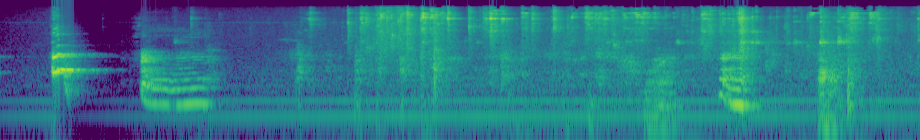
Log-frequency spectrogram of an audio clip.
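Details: A pair of Dobermans squabble over who gets the cooling pad the other is lying on in early hot weather. Two loud, sharp barks open the clip, followed by rustling, scuffling play-fight noise and soft grumbles above a constant low hum.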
